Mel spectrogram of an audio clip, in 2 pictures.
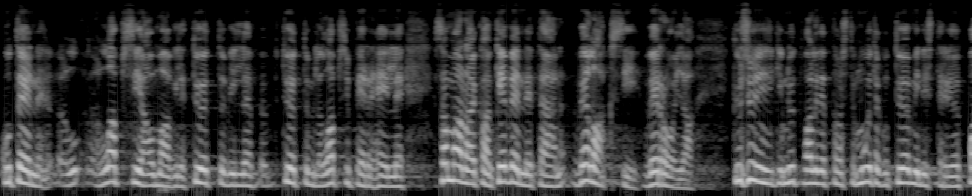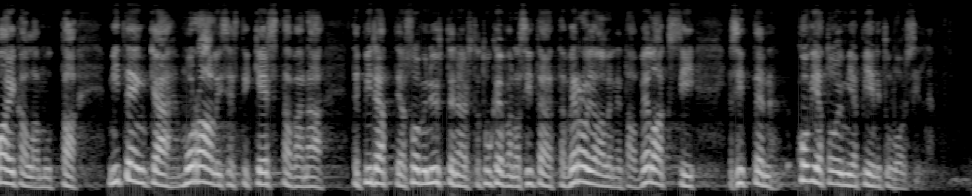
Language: Finnish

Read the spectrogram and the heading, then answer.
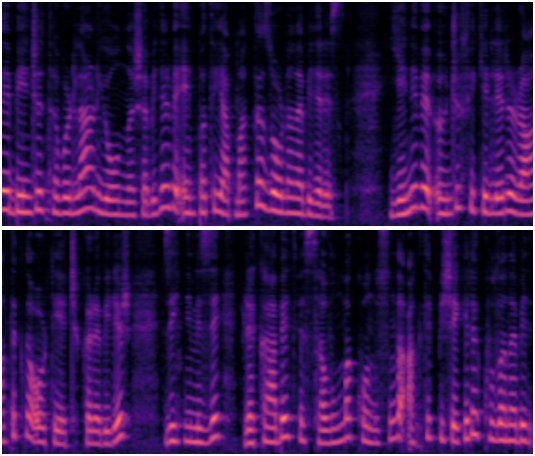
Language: Turkish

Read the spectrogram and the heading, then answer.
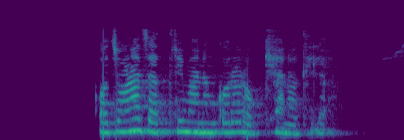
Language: Odia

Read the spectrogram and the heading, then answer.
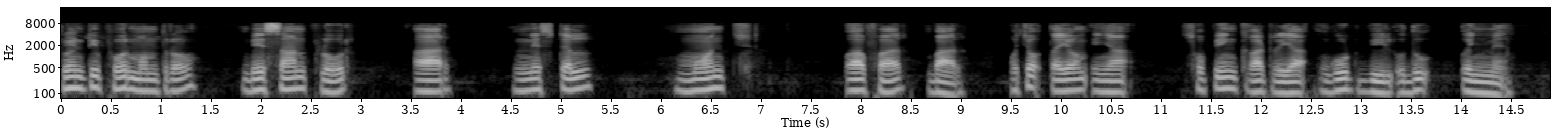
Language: Santali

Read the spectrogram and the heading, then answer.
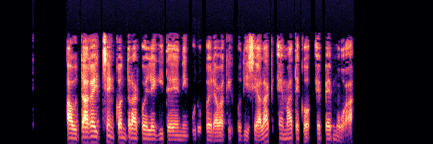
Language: Basque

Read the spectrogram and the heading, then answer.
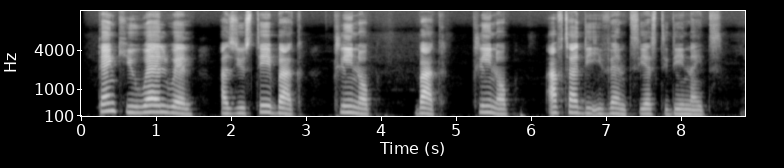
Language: Nigerian Pidgin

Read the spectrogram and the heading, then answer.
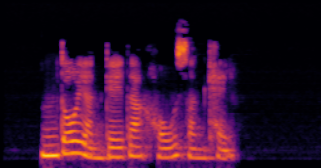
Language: Cantonese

